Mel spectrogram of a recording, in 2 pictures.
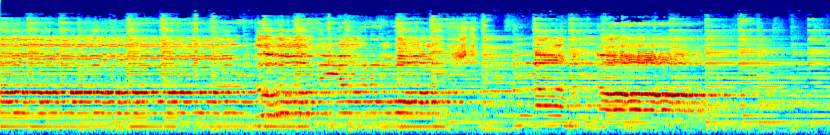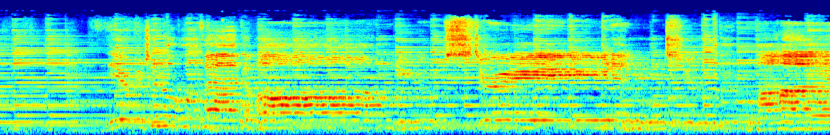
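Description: A woman singing a slow folk ballad, accompanying herself on a strummed acoustic guitar.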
